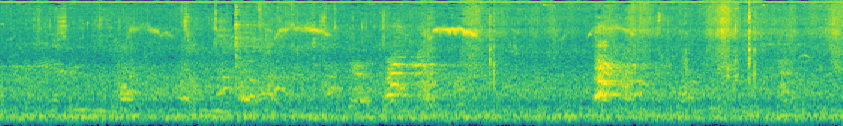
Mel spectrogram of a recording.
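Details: Dogs playing at a dog park: a few short, sharp barks stand out around the middle of the clip over a steady murmur of outdoor background noise.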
